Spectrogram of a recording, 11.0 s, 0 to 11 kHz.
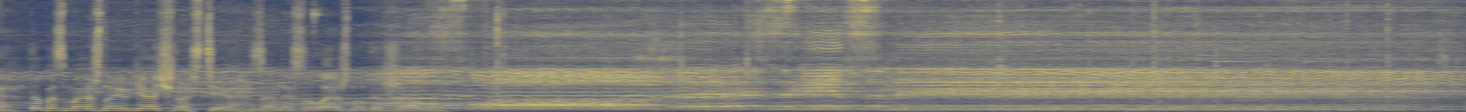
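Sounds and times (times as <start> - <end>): choir singing sustained chords: 0.0 - 11.0.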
